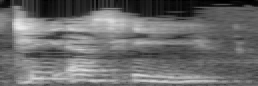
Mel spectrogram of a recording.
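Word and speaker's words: tsere: It's TSE-RE, and is pronounced almost like the letter E in the word net.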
